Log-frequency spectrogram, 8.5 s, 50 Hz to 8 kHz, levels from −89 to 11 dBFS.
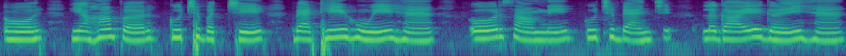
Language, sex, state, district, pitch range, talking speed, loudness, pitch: Hindi, female, Punjab, Pathankot, 225-260 Hz, 105 wpm, -14 LUFS, 240 Hz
